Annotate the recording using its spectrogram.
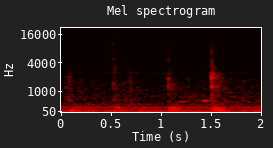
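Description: Near silence with a few faint, scattered computer keyboard key clicks.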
